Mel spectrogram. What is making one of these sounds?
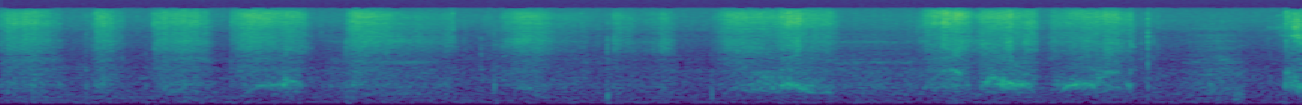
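Hands rub and smooth a piece of fabric.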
